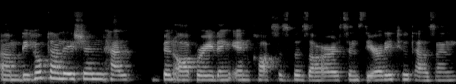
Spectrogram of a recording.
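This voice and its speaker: Speaking with a Bengali accent, a woman keeps a moderate pace and fairly even intonation. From Bangladesh. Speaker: graduate student. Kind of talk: thesis presentation.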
